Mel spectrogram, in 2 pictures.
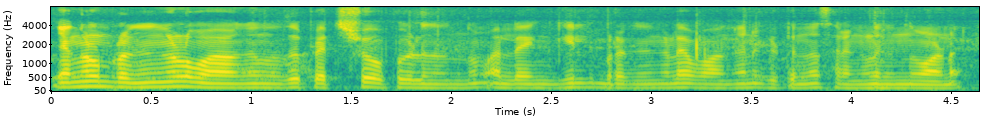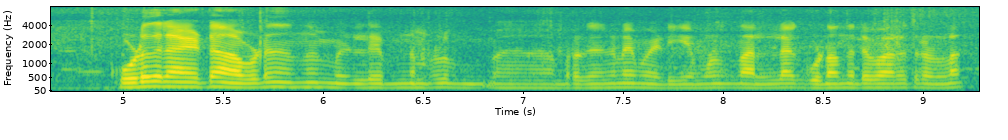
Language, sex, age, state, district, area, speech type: Malayalam, male, 30-45, Kerala, Alappuzha, rural, spontaneous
